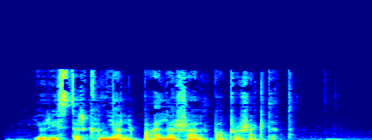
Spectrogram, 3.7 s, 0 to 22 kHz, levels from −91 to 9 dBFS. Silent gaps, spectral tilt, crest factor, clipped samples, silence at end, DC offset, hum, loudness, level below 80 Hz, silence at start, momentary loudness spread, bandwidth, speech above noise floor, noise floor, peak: none; -5.5 dB/octave; 16 dB; under 0.1%; 0.8 s; under 0.1%; none; -23 LUFS; -48 dBFS; 0.35 s; 13 LU; 11.5 kHz; 28 dB; -50 dBFS; -8 dBFS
